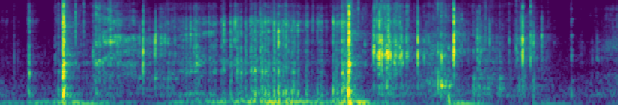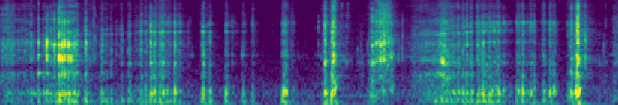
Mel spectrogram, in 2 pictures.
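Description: A utility knife blade carves and scrapes a dry, green solid bar of soap as shavings fall away. The result is a quiet run of dry, bright scraping and crisp crunchy cuts, punctuated by sharp, short snaps that stop almost instantly.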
